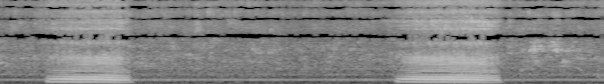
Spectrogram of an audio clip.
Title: Sam the senior rescued weimaraner snores!!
